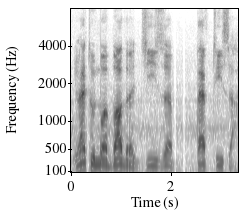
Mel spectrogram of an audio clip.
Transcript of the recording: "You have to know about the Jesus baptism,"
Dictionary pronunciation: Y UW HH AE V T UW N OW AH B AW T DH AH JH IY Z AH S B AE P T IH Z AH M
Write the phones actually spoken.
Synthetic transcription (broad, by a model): Y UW HH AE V T UW N OW AH B AW T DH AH JH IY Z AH B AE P T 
